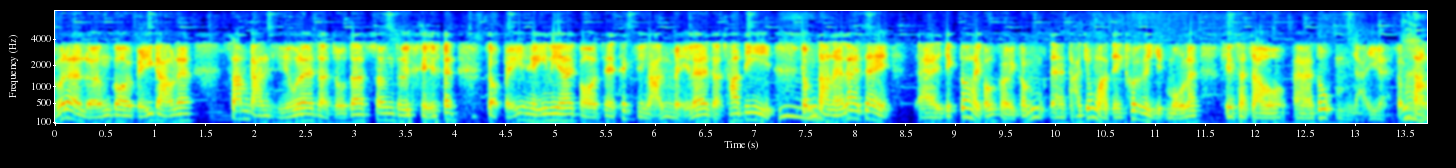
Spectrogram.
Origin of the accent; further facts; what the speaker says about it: Hong Kong; 我哋香港人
